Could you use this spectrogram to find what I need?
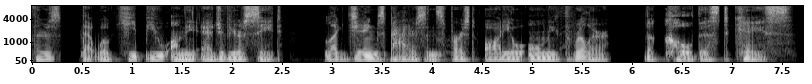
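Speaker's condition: No condition

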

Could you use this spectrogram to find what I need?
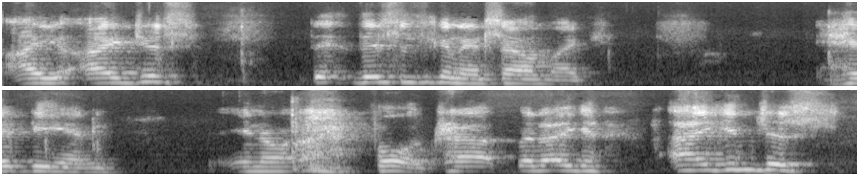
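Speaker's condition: Cerebral palsy; from birth, wheelchair user

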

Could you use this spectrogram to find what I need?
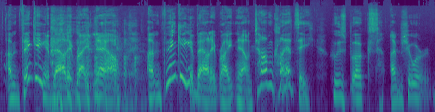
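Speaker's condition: Spasmodic dysphonia; in Portland

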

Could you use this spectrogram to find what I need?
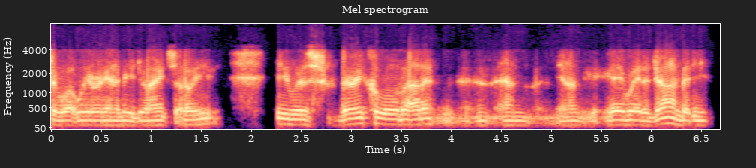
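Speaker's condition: Parkinson's disease

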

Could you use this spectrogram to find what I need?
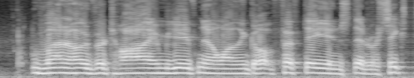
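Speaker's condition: Cerebral palsy; wheelchairs

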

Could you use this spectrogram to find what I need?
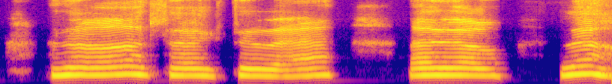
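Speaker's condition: ALS; young woman with ALS

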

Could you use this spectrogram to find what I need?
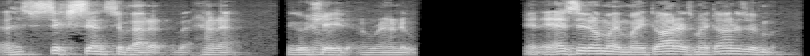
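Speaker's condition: Parkinson's disease; on Parkinson's medication, problems walking, broken arm

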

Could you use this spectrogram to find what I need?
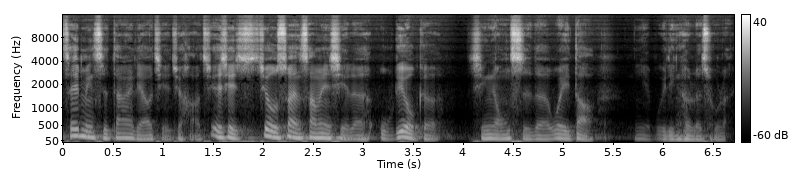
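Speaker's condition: No condition

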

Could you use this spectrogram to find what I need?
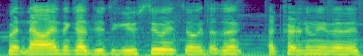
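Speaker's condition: Cerebral palsy; power wheelchair user

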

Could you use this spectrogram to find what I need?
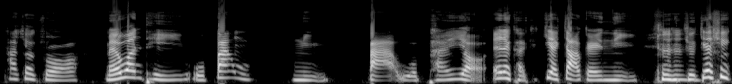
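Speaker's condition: Congenital hearing impairment; congenital cochlear underdevelopment

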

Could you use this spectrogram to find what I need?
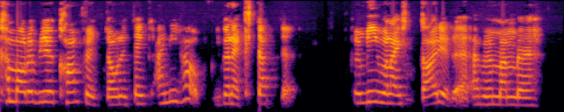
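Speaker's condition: Deafness; acquired deafness, onset age four, caused by accident; speech affected in childhood, could not speak after deafness, bullied over speech

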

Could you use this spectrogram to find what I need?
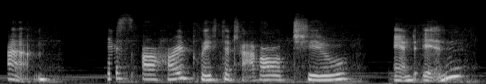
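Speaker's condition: Deafness; had speech therapy

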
